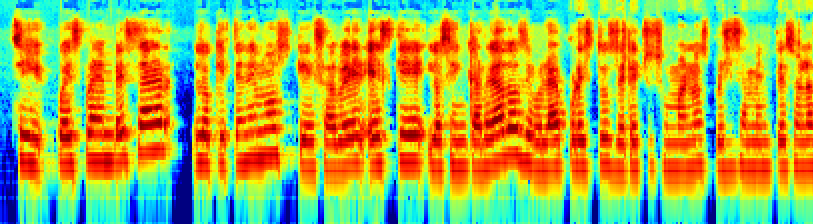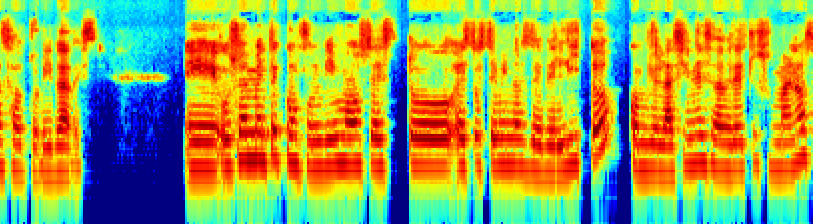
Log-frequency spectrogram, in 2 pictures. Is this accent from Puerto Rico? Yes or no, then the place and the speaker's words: no; Mexico; nosotros como ciudadanos, como sociedad mexicana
